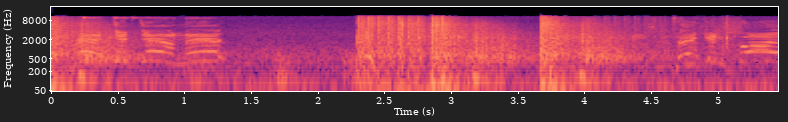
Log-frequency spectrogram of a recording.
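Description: Machine gun fire in the war shooter Brothers in Arms: Earned in Blood, loud close bursts of rapid shots crashing in repeatedly, with shouting soldiers' voices and whistling noises between the volleys.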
